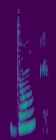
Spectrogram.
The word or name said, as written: donc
